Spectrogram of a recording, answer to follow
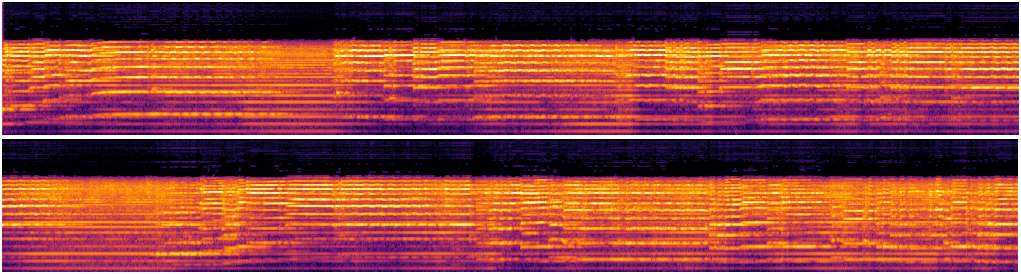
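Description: Kamancheh and viola playing an Armenian folk melody without voice: a bowed, ornamented line with vibrato over a steady low drone.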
